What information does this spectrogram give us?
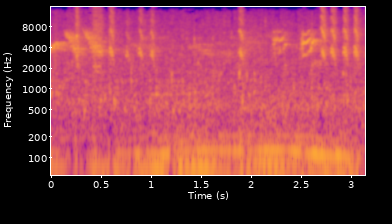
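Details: Female double-collared seedeater calling to encourage a male to resume song after moult; scattered high chirps and short buzzy notes over a low steady hum.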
